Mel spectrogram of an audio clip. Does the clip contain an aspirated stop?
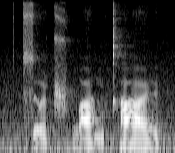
yes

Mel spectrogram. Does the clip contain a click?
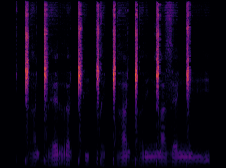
yes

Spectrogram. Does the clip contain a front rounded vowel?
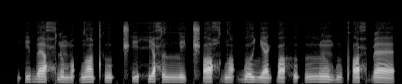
no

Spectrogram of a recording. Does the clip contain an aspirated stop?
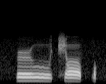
no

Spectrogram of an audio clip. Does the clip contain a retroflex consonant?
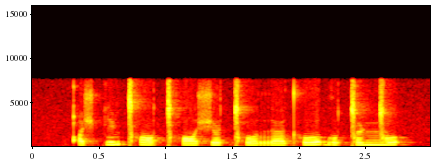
yes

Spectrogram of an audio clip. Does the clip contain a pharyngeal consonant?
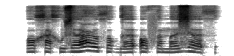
yes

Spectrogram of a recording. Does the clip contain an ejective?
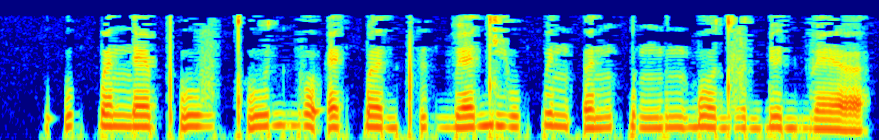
yes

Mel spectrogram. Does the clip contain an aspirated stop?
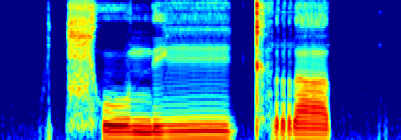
yes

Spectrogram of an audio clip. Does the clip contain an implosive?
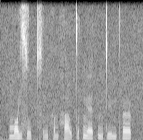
no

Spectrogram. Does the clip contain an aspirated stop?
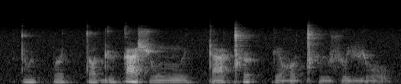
yes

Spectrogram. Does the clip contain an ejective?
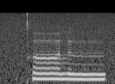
no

